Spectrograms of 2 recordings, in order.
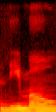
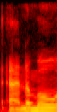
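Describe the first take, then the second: First: It is pronounced the commonly heard way. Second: It is pronounced the Greek way. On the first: It follows how many players say it. "which a lot of people have been saying" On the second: It follows the Greek source word. "I'm going with Greek pronunciations, which is animo"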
